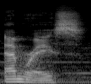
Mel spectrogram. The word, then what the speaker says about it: Emreis: Emreis.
